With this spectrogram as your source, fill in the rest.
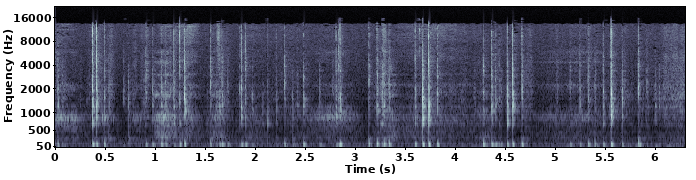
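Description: A hollow, empty orange plastic jack-o'-lantern candy bucket with a handle is tapped and scratched with fingertips and nails while being turned in the hands. It gives a rapid, uneven series of short, dull, low hollow knocks that die away almost instantly. Light scratchy rasps run between the taps.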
